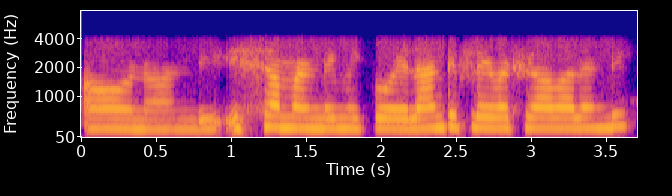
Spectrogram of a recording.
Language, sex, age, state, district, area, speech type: Telugu, female, 18-30, Telangana, Jayashankar, urban, conversation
